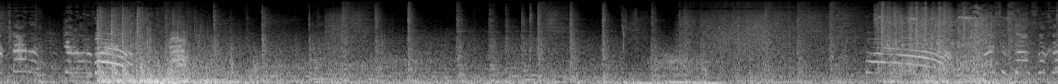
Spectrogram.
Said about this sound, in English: A cannon!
